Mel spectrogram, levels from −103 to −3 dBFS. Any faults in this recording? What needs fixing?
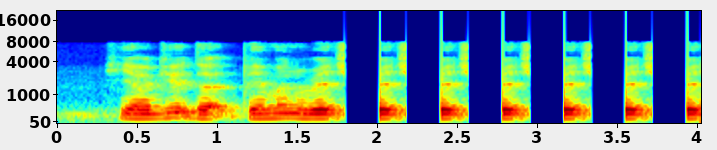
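Stutter with silent gaps from 1.80 s to the end: the speech stops advancing and a 164 ms fragment repeats six times, each copy followed by about 221 ms of digital silence, so the burst returns every 384 ms. The even pace points to a stalled player or stream that likely replayed its last buffered fragment on each retry before running dry, and the speech that should have filled this stretch is lost. Preventing it means giving the stream enough buffering and network headroom that playback never starves mid-clip.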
